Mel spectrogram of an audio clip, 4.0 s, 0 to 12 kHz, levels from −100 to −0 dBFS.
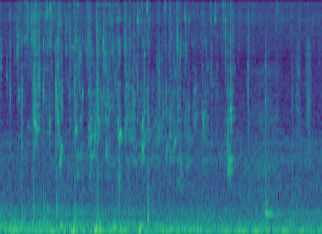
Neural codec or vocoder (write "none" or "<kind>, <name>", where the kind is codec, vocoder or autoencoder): vocoder, Vocos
